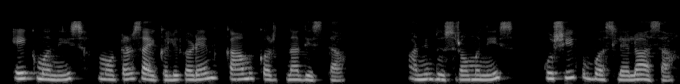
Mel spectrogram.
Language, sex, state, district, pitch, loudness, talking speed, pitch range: Konkani, female, Goa, North and South Goa, 230 Hz, -29 LUFS, 115 wpm, 215-260 Hz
